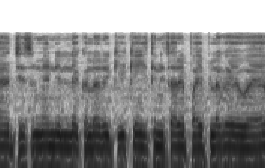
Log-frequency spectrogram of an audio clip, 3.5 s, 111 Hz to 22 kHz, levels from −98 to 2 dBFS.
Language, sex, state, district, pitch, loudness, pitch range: Hindi, male, Uttar Pradesh, Shamli, 105 Hz, -13 LUFS, 105-110 Hz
